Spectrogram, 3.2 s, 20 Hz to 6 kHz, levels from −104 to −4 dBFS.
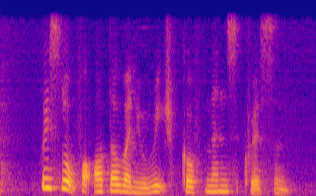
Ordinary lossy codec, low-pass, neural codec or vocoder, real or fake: none; 5.4 kHz; codec, 16 kHz, about 1 kbps, DyCAST, with the encoder's durations; fake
